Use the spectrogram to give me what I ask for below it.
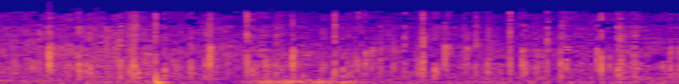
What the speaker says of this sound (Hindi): एक बार जोरदार अपने लिए तालियां बजाएगा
